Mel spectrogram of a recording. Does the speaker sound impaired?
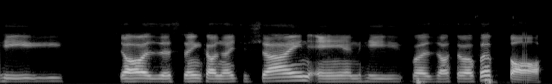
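Yes: Down syndrome; genetic, extra copy of chromosome 21, present from birth, no surgeries; communicates very clearly per host, experienced giving many speeches.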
